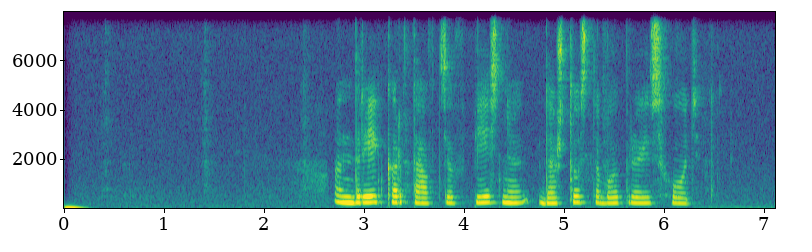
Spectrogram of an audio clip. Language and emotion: Russian, neutral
